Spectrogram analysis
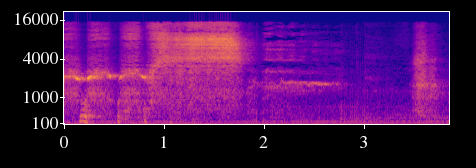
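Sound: person whistling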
